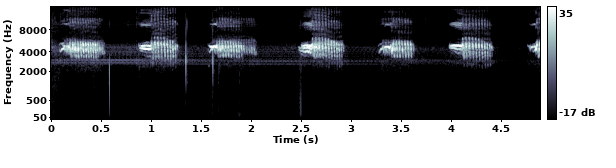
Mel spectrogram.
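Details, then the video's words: Young bulbuls calling with buzzy, scratchy hisses in a steady rhythm, about one burst per second, against sharp clicking and tapping noises. "Tiếng chim chèo non.suab mi nyuam noog siv txaij"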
